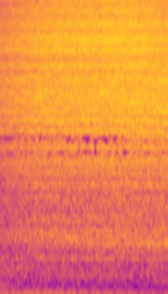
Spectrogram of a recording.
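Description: A rising whoosh: a swelling hiss of noise that grows steadily louder, an edited transition sound effect.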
